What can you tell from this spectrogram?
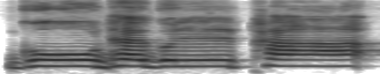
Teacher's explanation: the Pa here is the Mahaprana. Pa, pa. We don't pronounce this as fa like in other languages. So this is pa.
